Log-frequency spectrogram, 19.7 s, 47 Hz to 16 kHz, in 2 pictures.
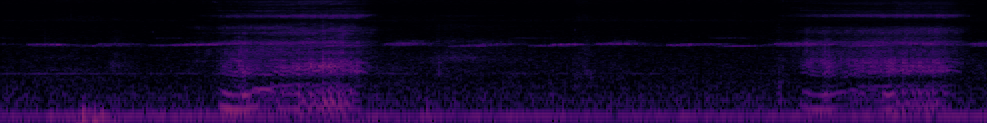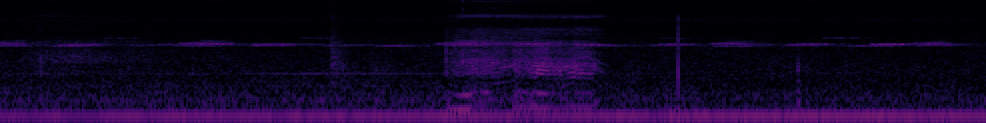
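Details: Adult man snoring while asleep: rough, rattling snores on each breath in, about 10 a minute, with a steady whistling tone and low hum in the background; ordinary snoring.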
